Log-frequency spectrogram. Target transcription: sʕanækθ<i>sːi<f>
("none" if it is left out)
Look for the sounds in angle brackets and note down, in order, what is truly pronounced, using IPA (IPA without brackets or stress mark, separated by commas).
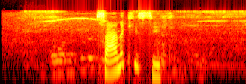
i, θ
